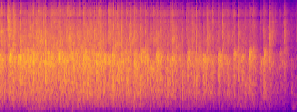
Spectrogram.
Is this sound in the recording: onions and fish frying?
no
